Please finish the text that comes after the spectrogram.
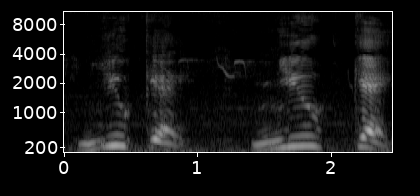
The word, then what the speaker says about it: Ñuke: Funyun and bunion and you know Spanish words like Senor and pinata is that ni and Y sound so this is the UK you gay that's how you pronounce it UK trust me I've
